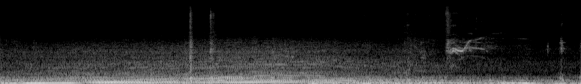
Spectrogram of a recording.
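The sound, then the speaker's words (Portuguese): A Mercedes bus engine with an iMotion transmission rumbles steadily, then sags in pitch and nearly dies during a gear change. A low road drone continues beneath, with a few short clicks and knocks. “você viu como morre? Na troca de marcha? Câmbio iMotion by Mercedes.”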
